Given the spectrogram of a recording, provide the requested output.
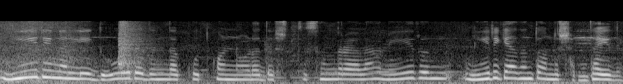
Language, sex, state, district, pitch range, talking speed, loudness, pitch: Kannada, female, Karnataka, Raichur, 230-275 Hz, 155 wpm, -15 LUFS, 245 Hz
